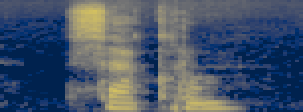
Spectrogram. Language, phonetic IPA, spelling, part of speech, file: Polish, [ˈsakrũm], sacrum, noun, LL-Q809 (pol)-sacrum.wav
